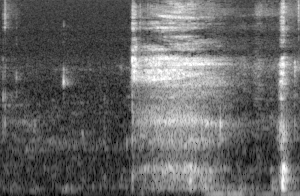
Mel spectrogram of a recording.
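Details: A drawn-out harsh, airy cough followed by a brief sharp cough burst in a quiet room, from an adult describing dry cough and phlegm held in the lungs by cough suppressants; cough.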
